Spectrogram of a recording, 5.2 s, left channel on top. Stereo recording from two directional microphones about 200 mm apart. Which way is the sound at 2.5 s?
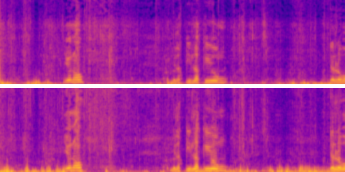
50° right (ahead or behind).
